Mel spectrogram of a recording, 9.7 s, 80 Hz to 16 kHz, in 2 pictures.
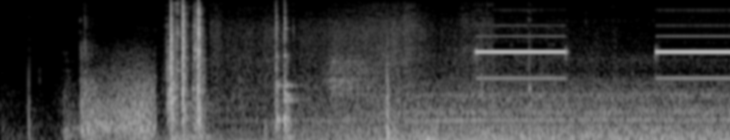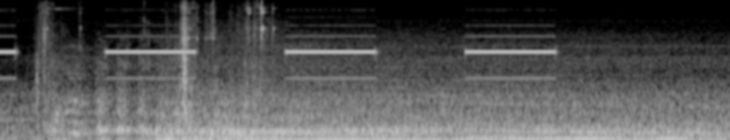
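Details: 2007 Toyota RAV4, about 265,000 miles, that cranked but would not start: key clicks and chime, then it starts promptly to a steady even idle after coolant temperature sensor replacement.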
